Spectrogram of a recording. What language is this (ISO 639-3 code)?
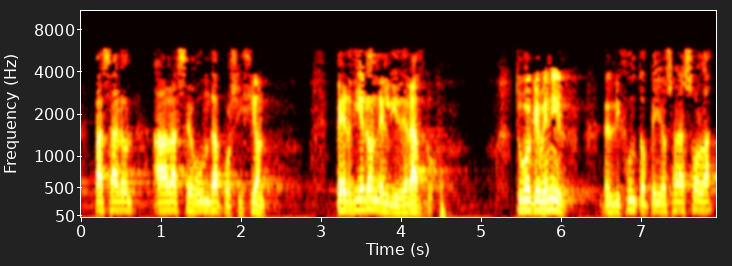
spa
